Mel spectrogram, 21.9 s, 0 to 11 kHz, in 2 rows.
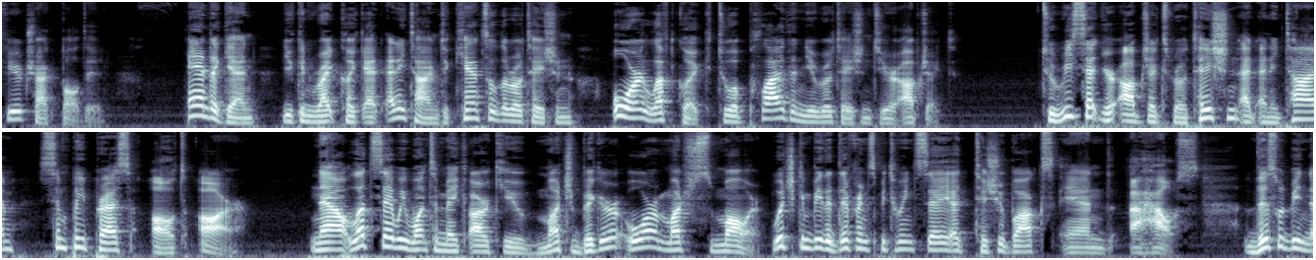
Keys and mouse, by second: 6.0 alt+r, 7.3 r, 9.7 alt+r.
